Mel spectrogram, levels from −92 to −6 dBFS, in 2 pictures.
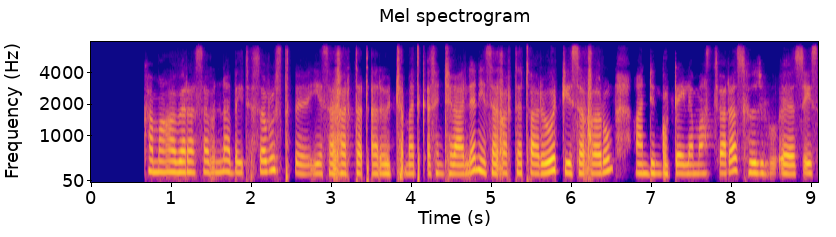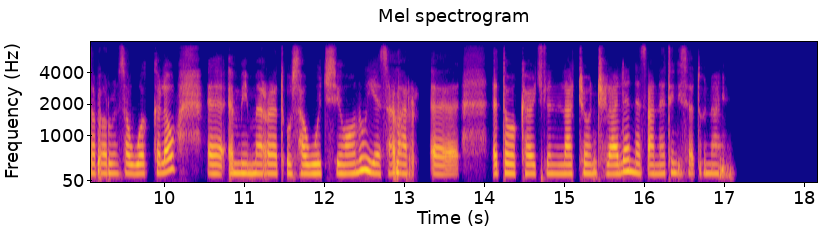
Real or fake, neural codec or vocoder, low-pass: fake; codec, 16 kHz, 1 kbps, X-Codec, WavLM features, trained on Multilingual LibriSpeech; 7.2 kHz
